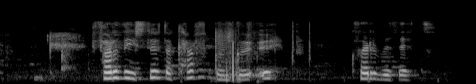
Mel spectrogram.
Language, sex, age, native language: Icelandic, female, 11, Icelandic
